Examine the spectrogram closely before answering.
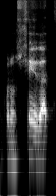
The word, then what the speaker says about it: procedat: Estoy, por si acaso, haciendo la pronunciación italiana, y la pronunciación italiana, en efecto, las vocales débiles con C se pronuncian como la che castellana, ¿no? Entonces, procedat, ¿no? Como si hubiese una CH ahí, ex officio, ¿no?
